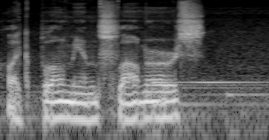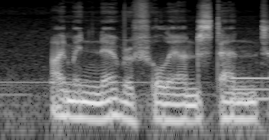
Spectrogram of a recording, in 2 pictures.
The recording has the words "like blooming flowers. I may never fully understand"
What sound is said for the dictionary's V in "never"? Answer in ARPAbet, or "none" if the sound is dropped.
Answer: V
